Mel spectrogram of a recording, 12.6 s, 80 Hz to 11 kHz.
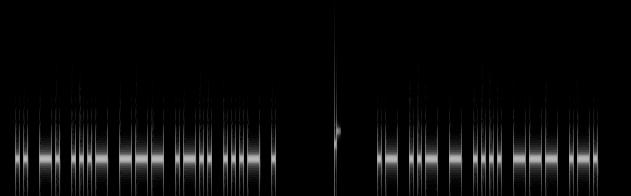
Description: Morse code, heard as a keyed tone, about 15 wpm, 700 Hz. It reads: INVOLVE AUTHOR
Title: Sentences from Top 1200 Words - New Word Drill - 15wpm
